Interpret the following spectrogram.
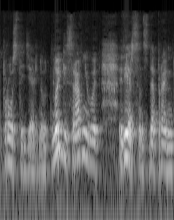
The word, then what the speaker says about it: Versace: Вот многие сравнивают Versace, да, правильно читается, с летним теплым днем на берегу океана.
